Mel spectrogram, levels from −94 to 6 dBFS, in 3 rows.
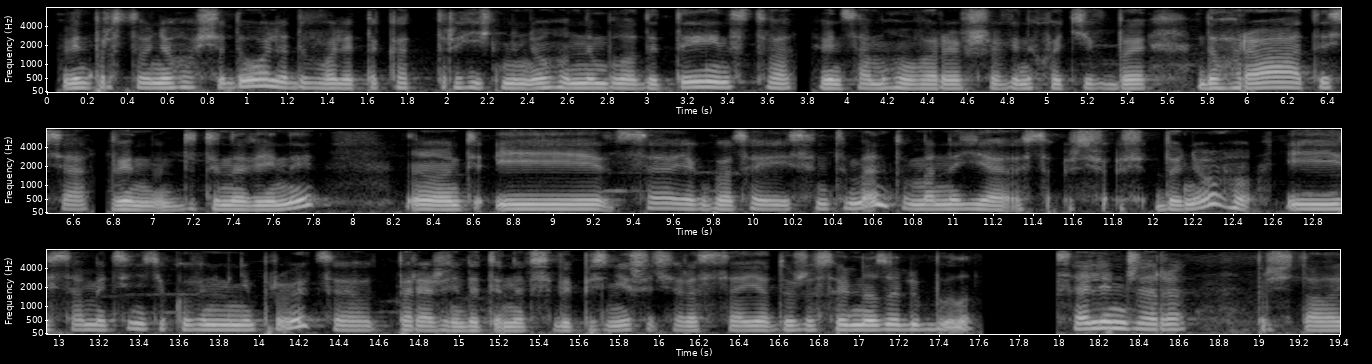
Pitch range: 150-170 Hz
